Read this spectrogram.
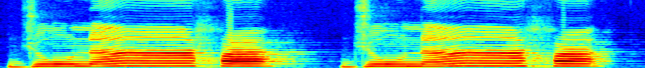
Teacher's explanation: जीम को नहीं खींचेंगे, हा को भी नहीं खींचेंगे, खींचना किसे है, नून को, ना बीच में खींचना है। तो जीम पेश जू, नून अलिफ ज़बर ना, हा ज़बर हा, जुनाह। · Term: अलिफ मद्दा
